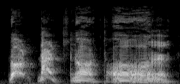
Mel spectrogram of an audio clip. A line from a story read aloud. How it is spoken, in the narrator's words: he snarled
